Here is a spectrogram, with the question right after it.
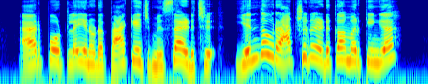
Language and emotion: Tamil, angry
